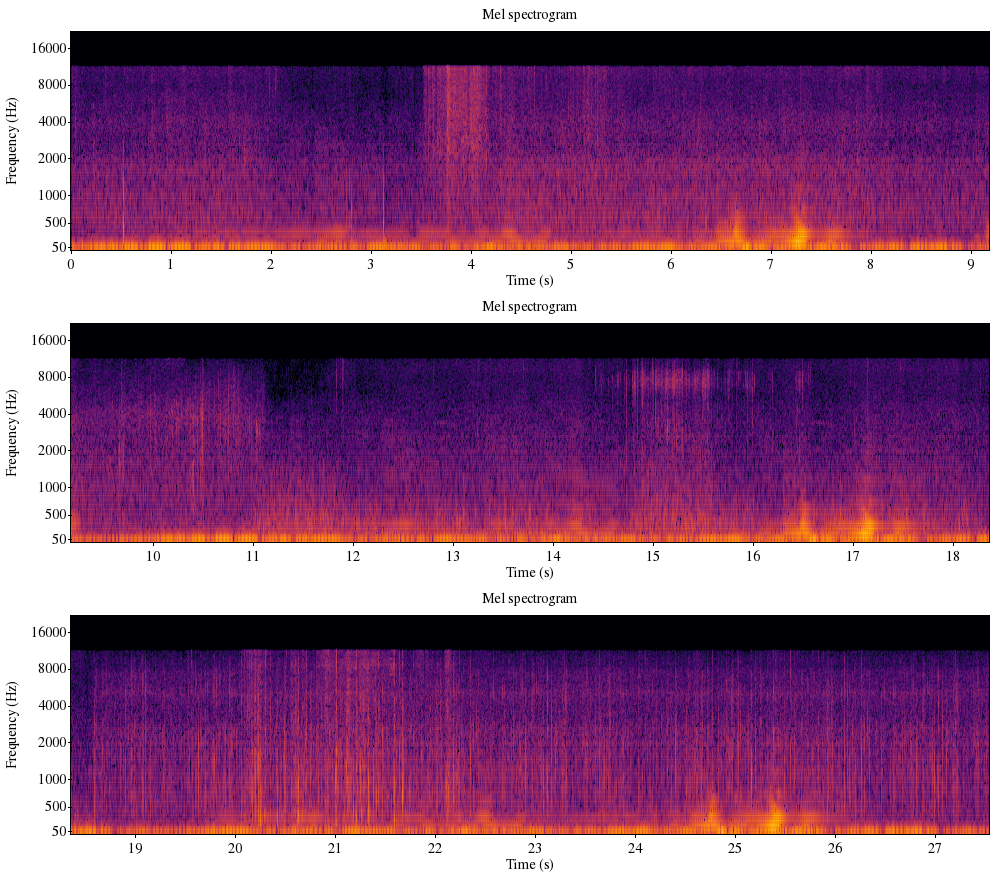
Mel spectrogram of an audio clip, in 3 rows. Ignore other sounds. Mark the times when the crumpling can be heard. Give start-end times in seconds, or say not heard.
3.5-5.4, 14.4-16.6, 20.1-22.2.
